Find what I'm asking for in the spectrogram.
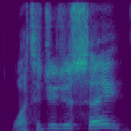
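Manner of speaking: can't believe she just joked; startled disbelief. Retold or imitated. Reacting to her joke.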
